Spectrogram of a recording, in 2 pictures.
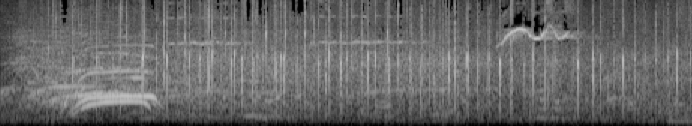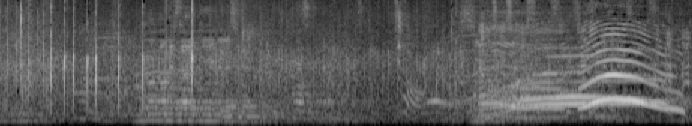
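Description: An audience breaks into sustained applause mixed with cheers and whistles, dense rapid clapping filling most of the stretch, with shouts and whoops swelling loudly at the start and end.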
